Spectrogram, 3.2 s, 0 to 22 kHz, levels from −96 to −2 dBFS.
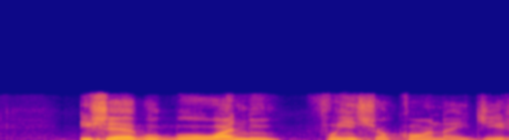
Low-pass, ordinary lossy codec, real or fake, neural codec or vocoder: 7.2 kHz; Opus, 64 kbps; fake; codec, 16 kHz, 2 kbps, X-Codec, HuBERT features, trained on balanced general audio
